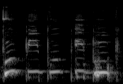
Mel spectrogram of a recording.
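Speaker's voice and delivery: tiny high robotic boops; high beeping noises. Retold or imitated. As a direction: chirp it like a cartoon machine. Imitating influencers' injection sounds.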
